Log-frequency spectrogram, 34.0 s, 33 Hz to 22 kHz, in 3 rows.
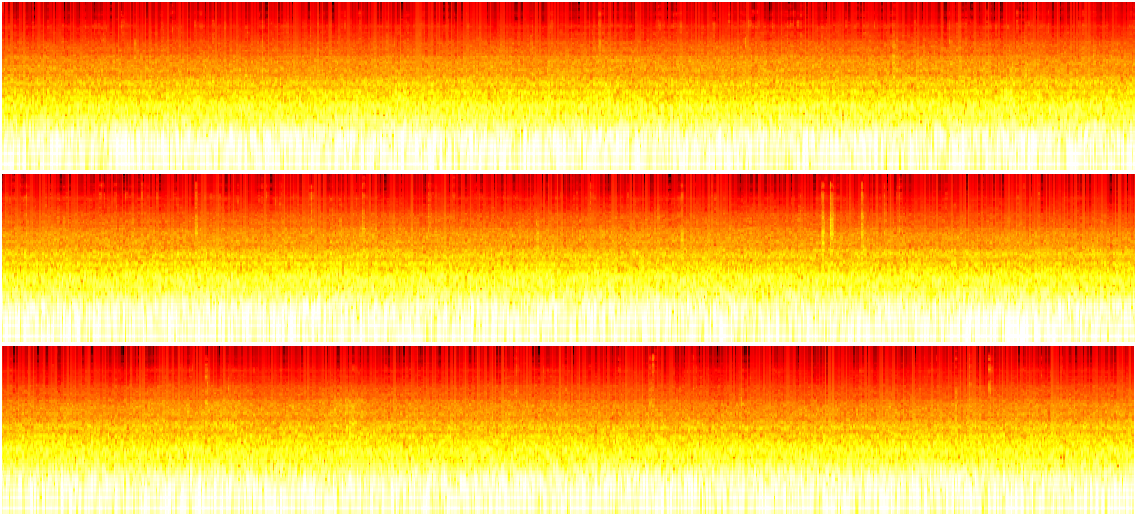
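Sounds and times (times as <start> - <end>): car road and engine noise: 0.0 - 33.9.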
